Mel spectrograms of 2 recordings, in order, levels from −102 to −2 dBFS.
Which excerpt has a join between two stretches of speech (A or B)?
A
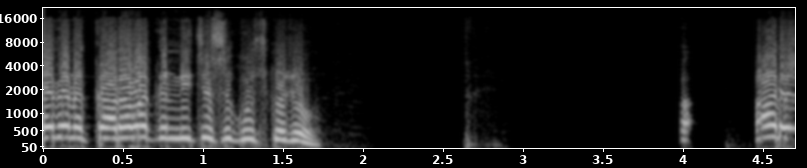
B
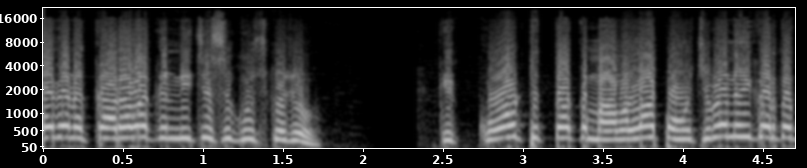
B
